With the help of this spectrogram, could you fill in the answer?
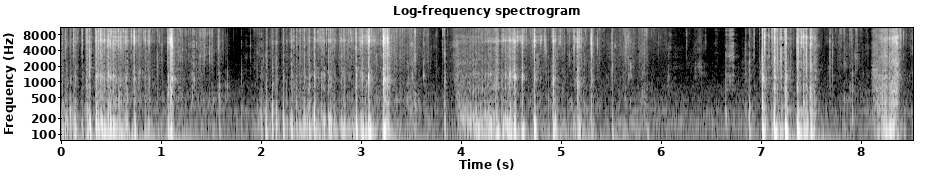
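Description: A utility knife blade scrapes and cuts a pink oval Dove bar of dry solid soap held in hand, shaving it into crumbly flakes. Waves of dry, crunchy scraping and tearing rise and fall, punctuated by sharp cracking snaps as pieces break away, with a heavy low body under a brighter crisp edge.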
